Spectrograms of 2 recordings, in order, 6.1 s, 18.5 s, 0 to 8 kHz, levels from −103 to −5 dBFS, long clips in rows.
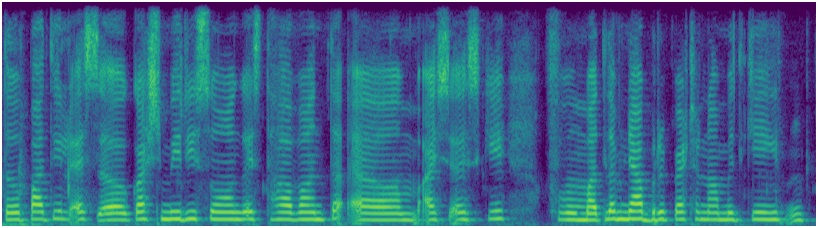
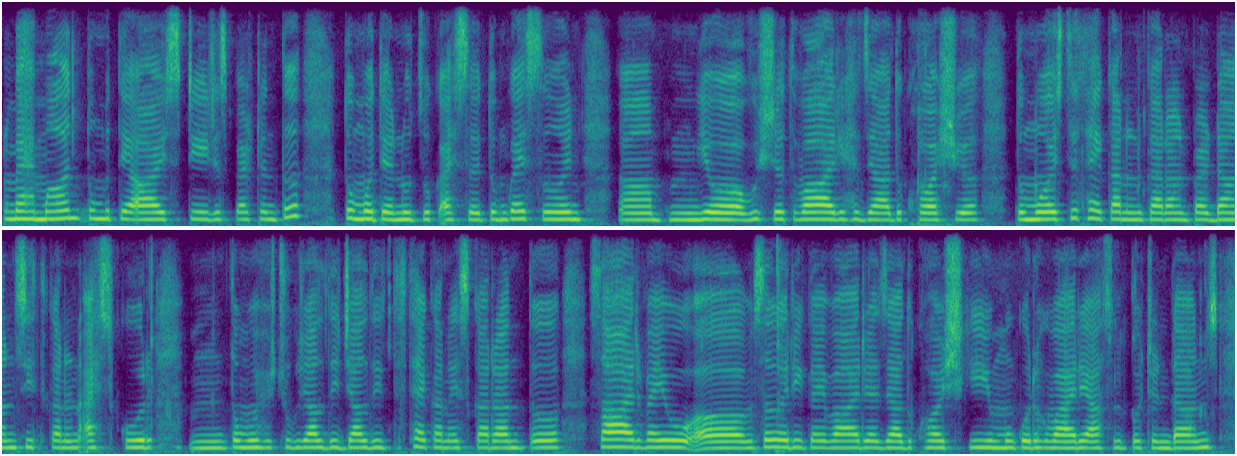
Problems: background sounds at intervals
